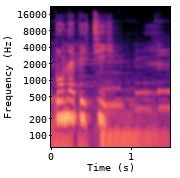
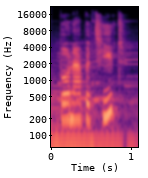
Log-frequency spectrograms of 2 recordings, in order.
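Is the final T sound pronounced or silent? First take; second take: silent; pronounced. First: The final T sound is silent. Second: The final T sound is pronounced. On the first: This is how French speakers say it. The speaker calls it right. "like the T at the end is silent" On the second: This is how Americans say it. The speaker calls it wrong. "like with a T sound at the end"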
